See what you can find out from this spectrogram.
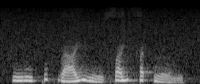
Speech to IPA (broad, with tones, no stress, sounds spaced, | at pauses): ŋ uː˧ kʷ ɐ˥ k̚ l aː˨˥ j n̪ uː˨˩ f ɐ˥ j h ɐ˥ t̚ l ɵ˨˩ n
